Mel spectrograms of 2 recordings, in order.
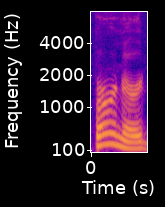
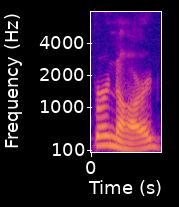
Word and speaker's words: Bernard: was a relative, and they pronounced it Bernard, and I thought you would like to know. Well, absolutely. I mean, we strive for accuracy. Getting the guy's name wrong would be horrible. So, yes, it looks like Bernard, but his name was Bernard Coyne.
